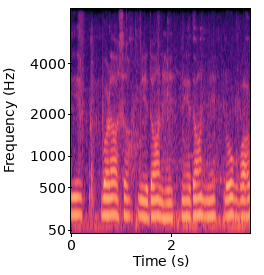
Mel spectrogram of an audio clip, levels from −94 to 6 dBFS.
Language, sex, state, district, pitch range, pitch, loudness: Hindi, female, Jharkhand, Sahebganj, 170-185 Hz, 175 Hz, -16 LUFS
